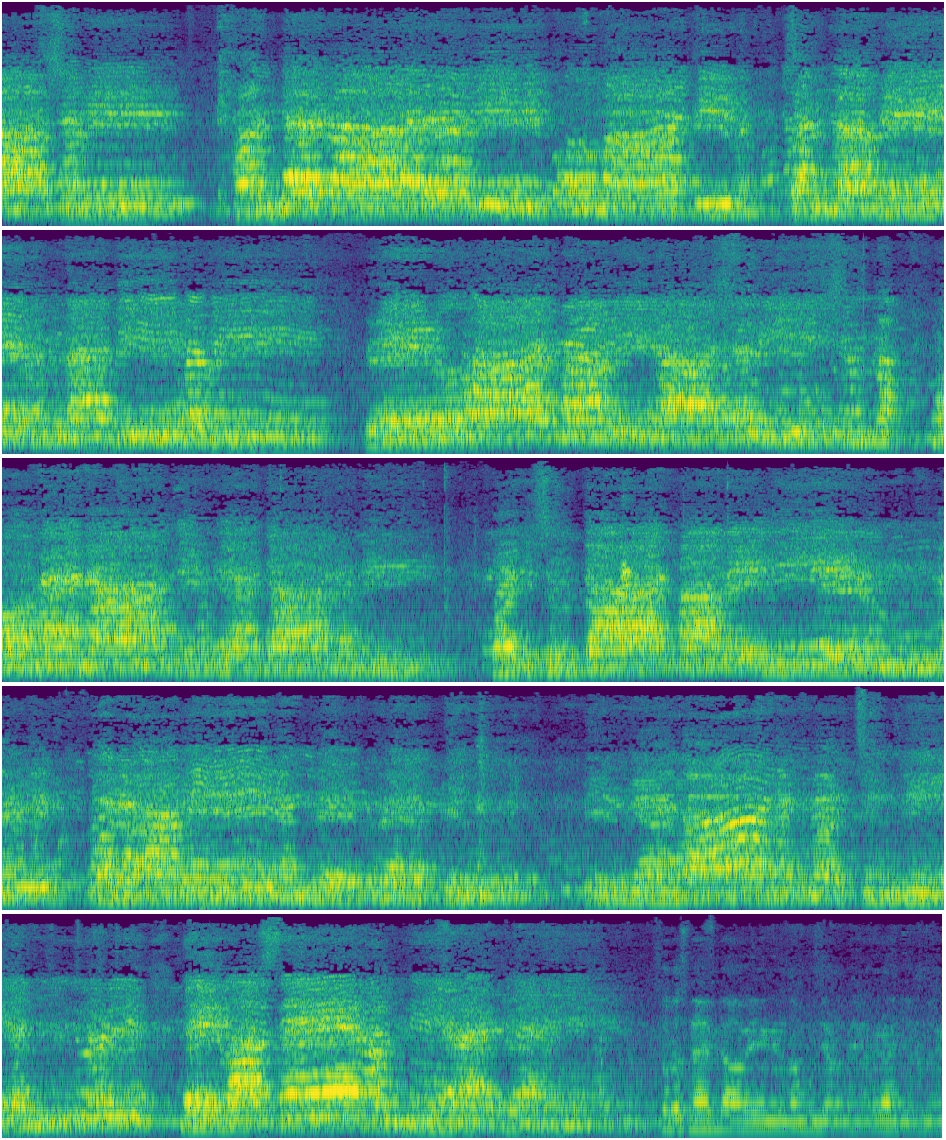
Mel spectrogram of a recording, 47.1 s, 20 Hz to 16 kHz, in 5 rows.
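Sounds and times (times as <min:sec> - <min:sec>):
girls and women singing a hymn: 0:00.0 - 0:44.3.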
